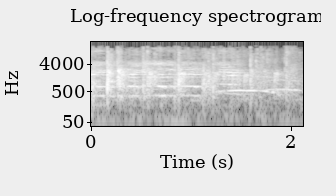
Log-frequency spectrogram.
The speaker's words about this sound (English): So if you could, before we go on that break, give a round of applause to everybody that's come up and chatted with us.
